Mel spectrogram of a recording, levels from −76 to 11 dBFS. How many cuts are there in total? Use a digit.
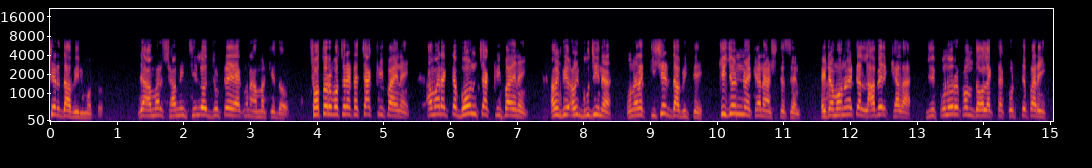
3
